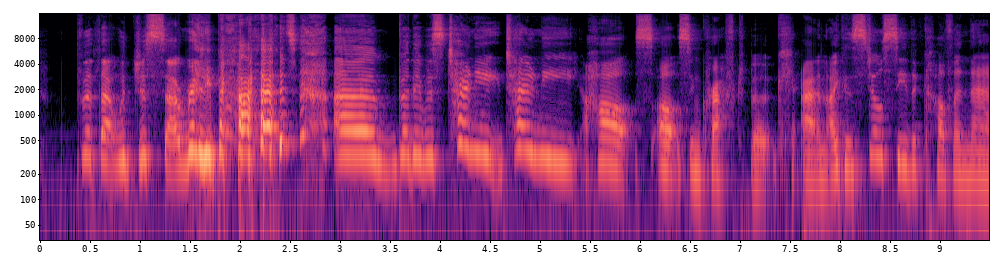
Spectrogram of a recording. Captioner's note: laughing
